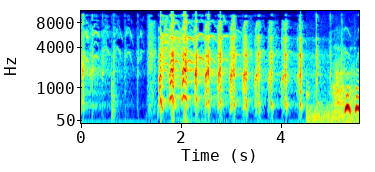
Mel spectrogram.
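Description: A person laughing hard in a long run of quick, high-pitched bursts, about five a second, with a short break about a second in.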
